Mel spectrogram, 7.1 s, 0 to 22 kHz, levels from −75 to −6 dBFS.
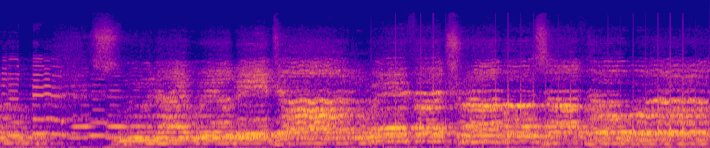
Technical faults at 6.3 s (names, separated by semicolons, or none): periodic USB or driver dropouts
